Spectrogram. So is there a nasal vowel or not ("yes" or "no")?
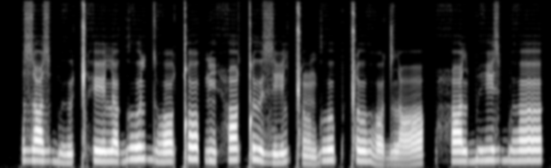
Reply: yes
